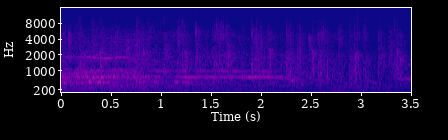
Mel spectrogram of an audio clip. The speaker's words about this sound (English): If you believe, shout, clap your hands.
